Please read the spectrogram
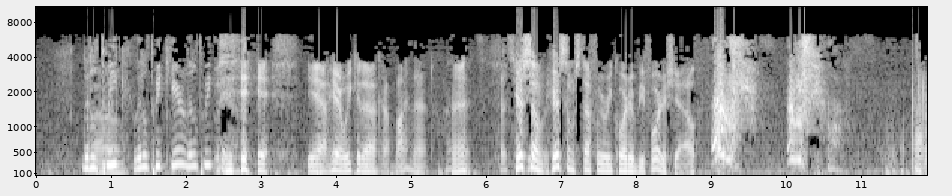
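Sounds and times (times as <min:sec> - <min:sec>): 
speech: 0:00.6 - 0:09.6, 0:10.2 - 0:11.8
person sneezing: 0:09.0 - 0:10.9.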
